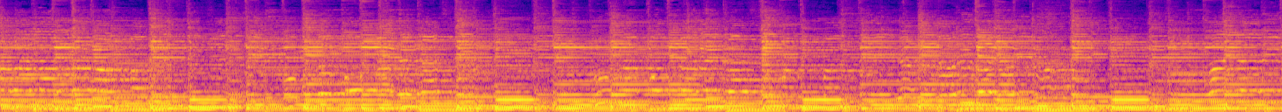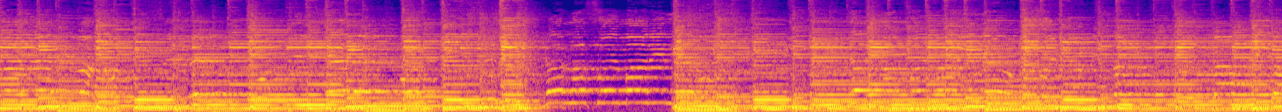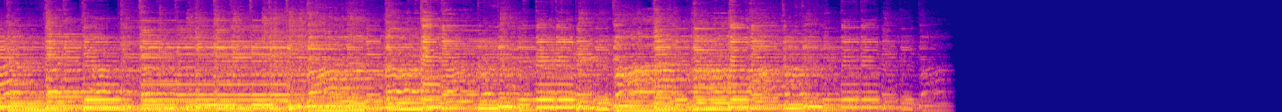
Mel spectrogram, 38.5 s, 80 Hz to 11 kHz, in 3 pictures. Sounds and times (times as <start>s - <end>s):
Strum: 19.6s - 34.8s.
